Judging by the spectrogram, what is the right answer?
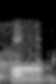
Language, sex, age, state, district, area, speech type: Nepali, male, 30-45, West Bengal, Kalimpong, rural, conversation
